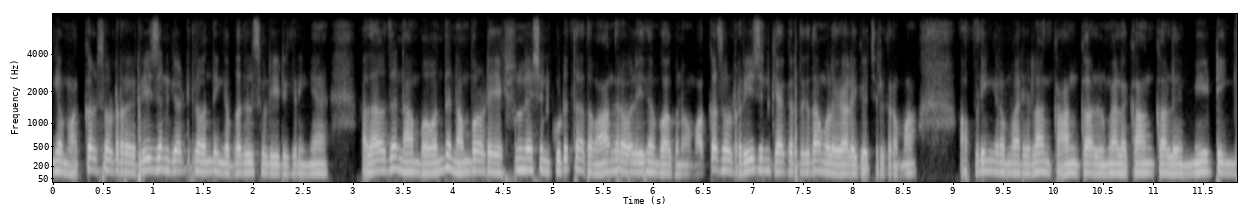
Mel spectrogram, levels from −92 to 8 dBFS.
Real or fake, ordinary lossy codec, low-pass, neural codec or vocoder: fake; Opus, 32 kbps; 7.2 kHz; vocoder, 44.1 kHz, 80 mel bands, Vocos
